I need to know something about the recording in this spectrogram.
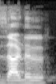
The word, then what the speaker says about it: Zuddl: Am I pronouncing it correctly? Is Yeah, it you're close. It's Zuddl.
